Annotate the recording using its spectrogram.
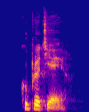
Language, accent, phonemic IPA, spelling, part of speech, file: French, France, /ku.plə.tjɛʁ/, coupletière, noun, LL-Q150 (fra)-coupletière.wav
- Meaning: female equivalent of coupletier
